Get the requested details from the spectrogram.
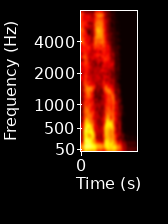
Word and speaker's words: XOXO: It's pronounced Zoso. – Oh, Zoso, like Jimmy Page.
